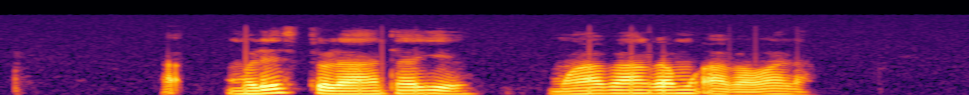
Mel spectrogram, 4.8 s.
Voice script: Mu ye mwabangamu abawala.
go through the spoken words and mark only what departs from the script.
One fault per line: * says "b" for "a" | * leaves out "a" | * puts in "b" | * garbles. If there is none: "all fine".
* puts in "lesitulanta"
